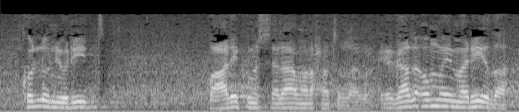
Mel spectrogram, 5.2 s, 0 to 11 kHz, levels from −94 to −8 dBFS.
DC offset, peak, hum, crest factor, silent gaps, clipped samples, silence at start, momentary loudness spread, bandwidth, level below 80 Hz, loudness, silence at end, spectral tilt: 0.8%; -10 dBFS; none; 14 dB; none; under 0.1%; 0 s; 15 LU; 7.4 kHz; -56 dBFS; -24 LUFS; 0 s; -6.5 dB/octave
